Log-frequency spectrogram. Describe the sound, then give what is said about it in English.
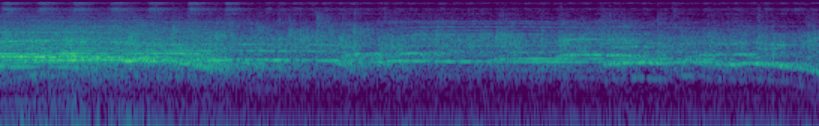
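An audience claps steadily and loudly for several seconds, a dense continuous wash of applause with faint crowd voices mixed in. “Oh, I say clap again.”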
